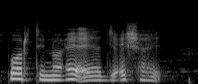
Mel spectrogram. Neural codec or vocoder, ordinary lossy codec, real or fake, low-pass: none; Opus, 64 kbps; real; 7.2 kHz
